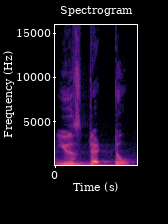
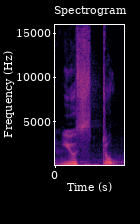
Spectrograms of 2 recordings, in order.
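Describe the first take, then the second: First: A d sound is pronounced with a stop. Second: No d sound; it flows as 'use to'. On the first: The speaker calls it wrong. "यूज्ड टू बोलते तो हम डी पे रुकेंगे तो मजा नहीं, यूज्ड टू नहीं" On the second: The speaker calls it right. "ऐसा आता है यूज टू"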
